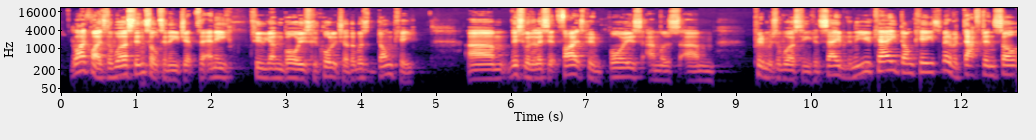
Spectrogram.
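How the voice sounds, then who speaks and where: On a very clean recording with a silent background, a man talks at a fairly quick pace in a bright, sharp tone with lively intonation. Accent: British. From England. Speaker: history teacher. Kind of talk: educational video diary. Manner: hesitant, with many fillers.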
